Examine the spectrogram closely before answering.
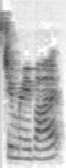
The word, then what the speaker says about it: Jimreivat: not speak Thai, so I actually pronounce my name like a white person and it's very embarrassing for my grandparents.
